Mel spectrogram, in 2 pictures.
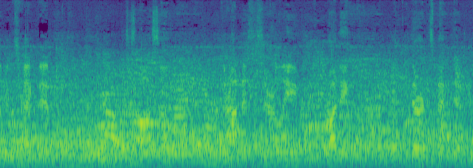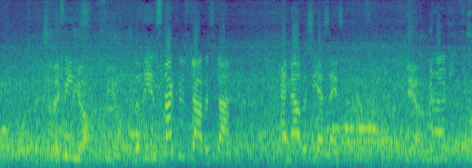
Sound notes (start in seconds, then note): none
